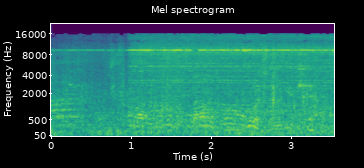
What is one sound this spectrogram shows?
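Men and a woman chat nearby outdoors.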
